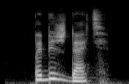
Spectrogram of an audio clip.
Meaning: 1. to win, to be victorious over, to conquer, to vanquish, to defeat 2. to overcome 3. to beat
- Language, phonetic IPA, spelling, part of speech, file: Russian, [pəbʲɪʐˈdatʲ], побеждать, verb, Ru-побеждать.ogg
